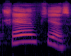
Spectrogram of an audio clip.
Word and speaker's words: champions: 자, champions 할 때 이 단어 대해서는 자, 이름절 강세요. Olympic champions.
